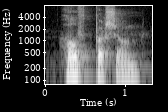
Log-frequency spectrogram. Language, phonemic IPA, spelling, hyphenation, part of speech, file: Dutch, /ˈɦoːft.pɛrˌsoːn/, hoofdpersoon, hoofd‧per‧soon, noun, Nl-hoofdpersoon.ogg
- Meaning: protagonist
